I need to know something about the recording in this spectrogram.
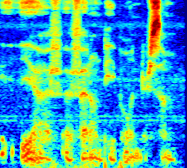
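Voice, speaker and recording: A man playing a nervous, caring young vampire in an ASMR roleplay, speaking softly and hesitantly with stammers in a breathy whisper. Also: fairly high pitch, steady tone, moderate pace, a little hiss or hum. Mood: sheepish, confiding. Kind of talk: ASMR roleplay, soft comforting boyfriend audio.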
